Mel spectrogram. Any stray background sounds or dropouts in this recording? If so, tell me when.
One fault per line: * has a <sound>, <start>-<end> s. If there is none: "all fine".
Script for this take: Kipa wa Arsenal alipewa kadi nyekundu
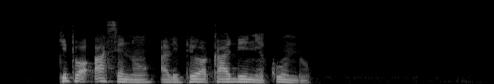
all fine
